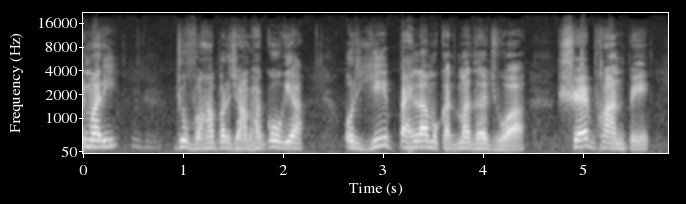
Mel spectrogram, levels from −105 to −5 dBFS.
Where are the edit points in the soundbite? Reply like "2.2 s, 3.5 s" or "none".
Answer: none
